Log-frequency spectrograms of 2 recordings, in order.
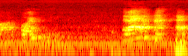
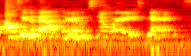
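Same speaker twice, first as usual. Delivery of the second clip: louder, higher, slowed-down pledge; eager promise; 6 semitones higher, 8 dB louder than usual. Retold or imitated. Daughter rehearses her grounding offer to her parents, loud and eager. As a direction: sell it hard to the parents.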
